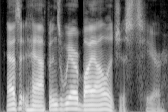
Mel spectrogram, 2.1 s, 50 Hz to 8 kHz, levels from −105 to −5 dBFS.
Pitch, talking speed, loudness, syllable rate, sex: 115 Hz, 200 wpm, -16 LUFS, 6.2 syllables/s, male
